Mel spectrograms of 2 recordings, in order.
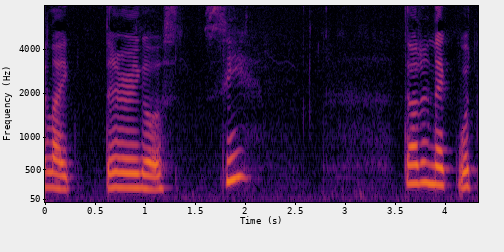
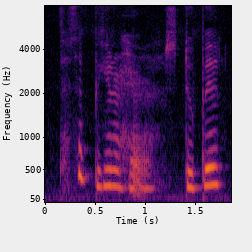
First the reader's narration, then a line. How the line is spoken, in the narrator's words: whispered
